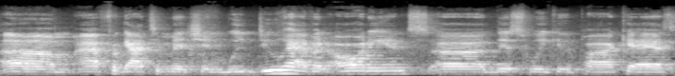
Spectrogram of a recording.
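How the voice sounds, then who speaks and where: Noticeable background noise accompanies a man talking at a medium pitch and a moderate pace. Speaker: podcast host and panel moderator. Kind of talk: casual panel chat podcast.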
